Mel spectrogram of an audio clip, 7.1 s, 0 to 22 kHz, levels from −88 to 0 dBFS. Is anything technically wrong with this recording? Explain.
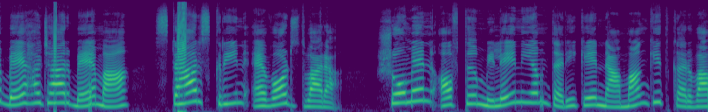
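Yes. There are two integer overflow events and two short dropouts from lost LE Audio frames.

Integer overflow hits at 0.55 to 0.57 s, overdriven by about 1 dB, and again at 1.78 to 1.87 s, by about 5 dB. Peaks past the integer ceiling wrap to the opposite sign instead of being limited, giving sharp cracks on loud speech. On a waveform the tops jump straight across to the opposite rail. A spectrogram shows broadband vertical streaks.

Lost LE Audio frames occur at 0.90 to 0.93 s and 5.41 to 5.44 s, each a gap of 22.5 ms, consistent with three frames. The LC3 decoder refills the gap by repeating the last spectrum with randomised signs, so the speech briefly turns into a noisy smear. On a spectrogram the harmonics blur into diffuse noise.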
